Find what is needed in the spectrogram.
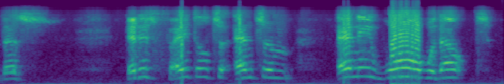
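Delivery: fiery sermon climax; preaching at full force. Acted. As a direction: thunder it from the pulpit.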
